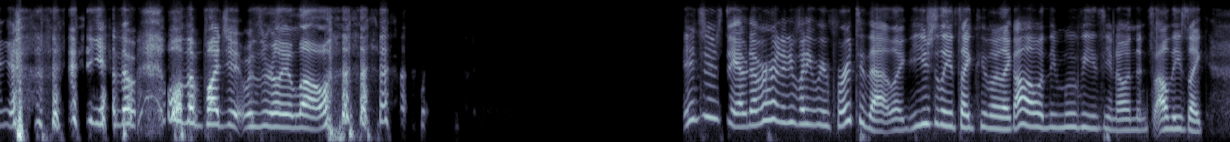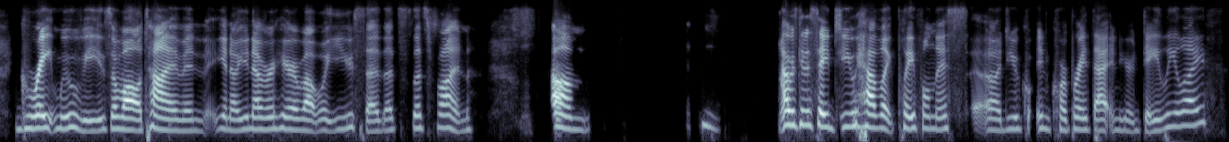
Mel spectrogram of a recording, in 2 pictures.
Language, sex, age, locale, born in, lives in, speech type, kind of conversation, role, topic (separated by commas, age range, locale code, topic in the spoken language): English, female, 35-39, en-US, United States, United States, conversation, unstructured, none, How can being playful improve our happiness and relationships?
